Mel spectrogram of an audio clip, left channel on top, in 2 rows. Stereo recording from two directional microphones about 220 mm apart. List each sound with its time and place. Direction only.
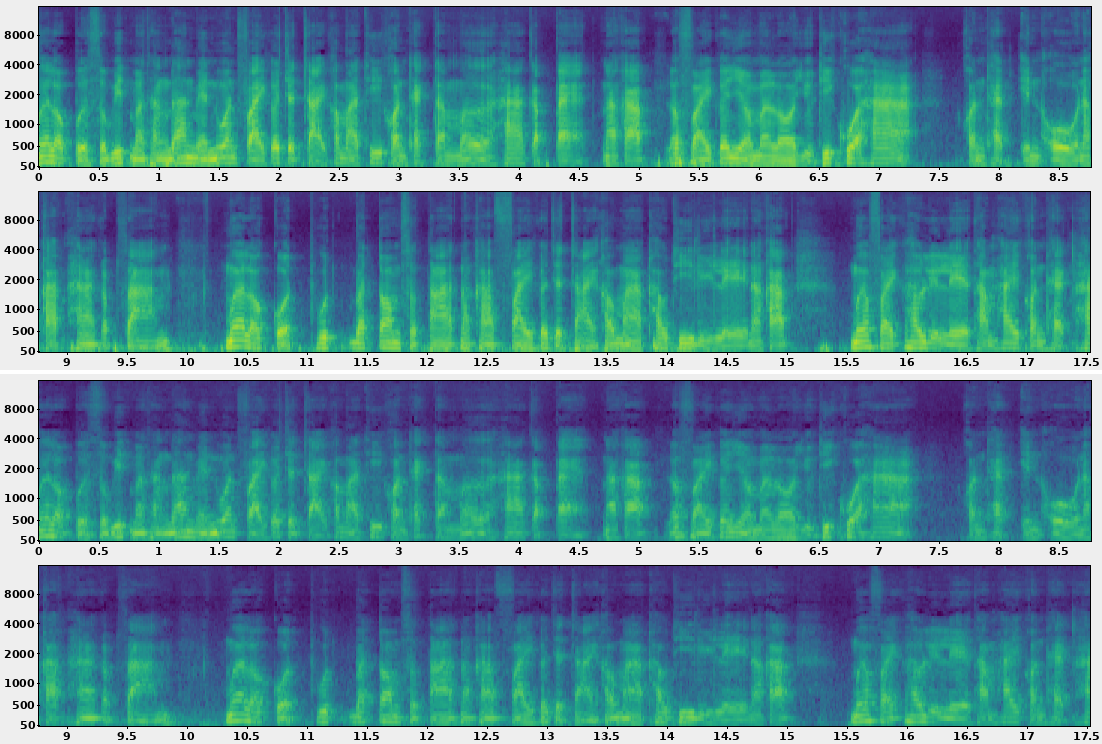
0.0 s speech: 50° left (ahead or behind)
